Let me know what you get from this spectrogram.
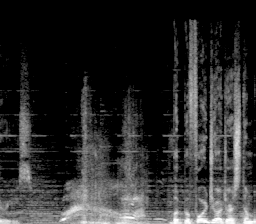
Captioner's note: Jabba the Hutt shrieking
